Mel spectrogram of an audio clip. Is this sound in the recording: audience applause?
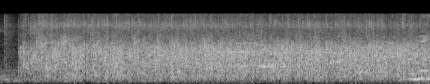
yes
